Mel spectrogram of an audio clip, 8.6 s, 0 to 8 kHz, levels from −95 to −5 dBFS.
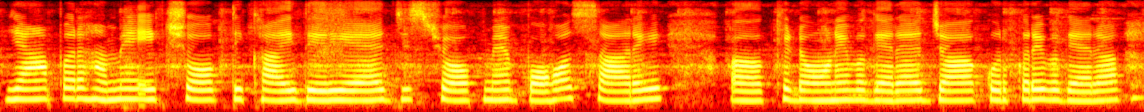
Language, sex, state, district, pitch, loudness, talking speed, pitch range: Hindi, female, Chandigarh, Chandigarh, 230 Hz, -14 LUFS, 140 wpm, 220-245 Hz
